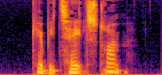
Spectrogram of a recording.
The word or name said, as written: kapitalstrøm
